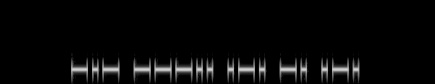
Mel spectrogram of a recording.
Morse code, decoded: K8RNR

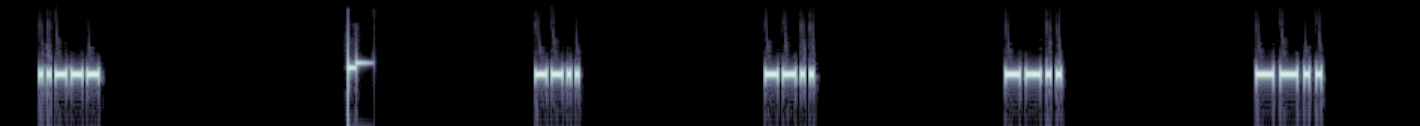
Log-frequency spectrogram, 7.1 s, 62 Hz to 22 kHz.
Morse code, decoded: 2 ZZZZ

